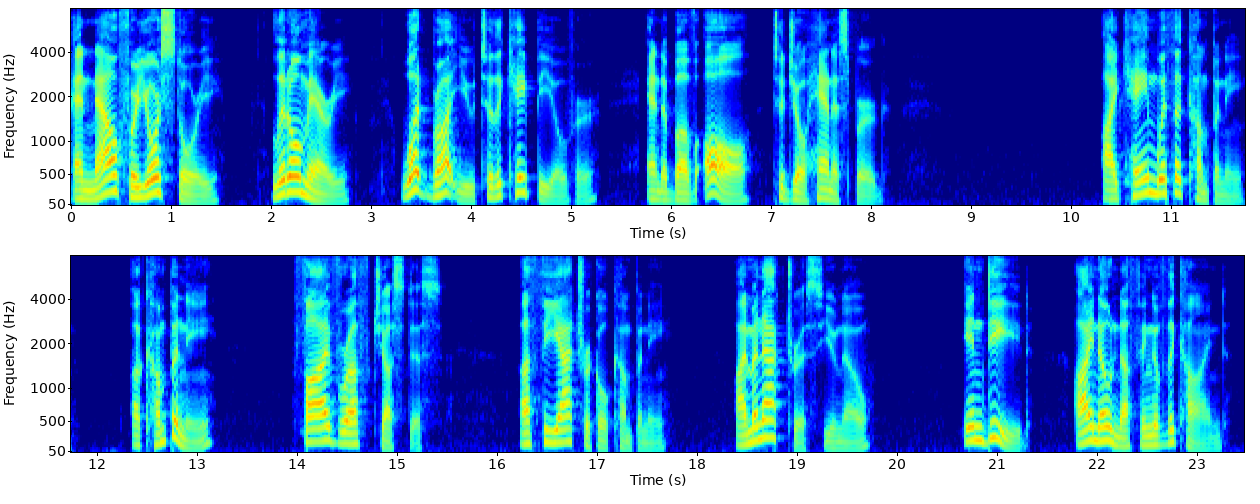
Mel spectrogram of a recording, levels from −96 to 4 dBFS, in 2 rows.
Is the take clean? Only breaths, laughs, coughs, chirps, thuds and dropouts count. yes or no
yes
